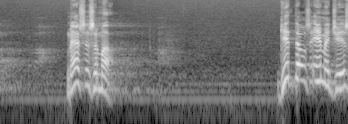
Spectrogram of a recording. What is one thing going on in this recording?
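A middle-aged man preaches with animation through a microphone in a large hall.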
